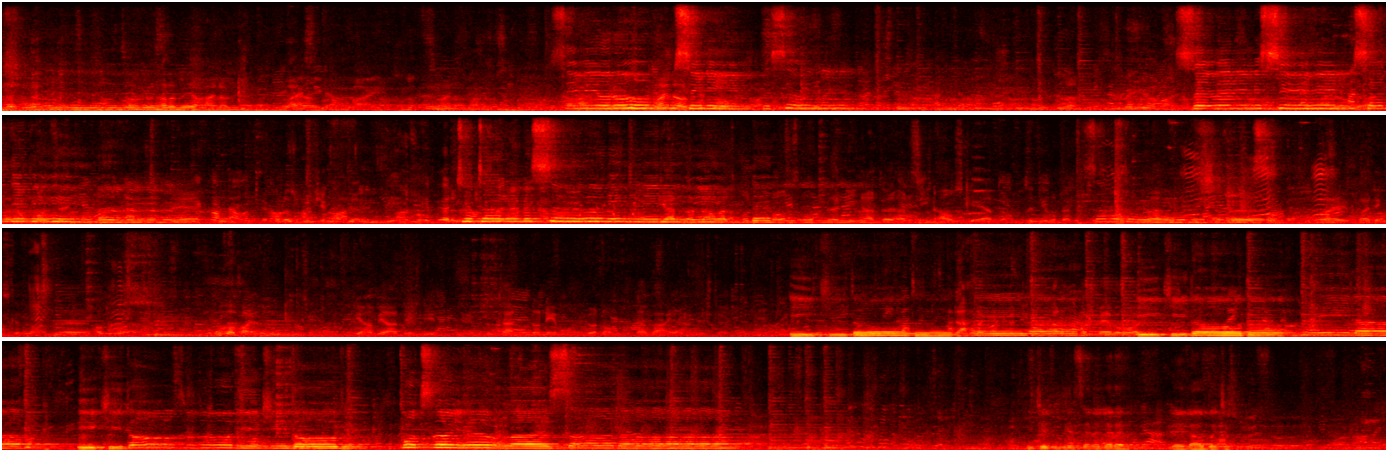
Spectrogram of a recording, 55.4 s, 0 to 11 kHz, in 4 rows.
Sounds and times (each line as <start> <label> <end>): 5.5 Happy Birthday and other Turkish music 17.0
24.4 Happy Birthday and other Turkish music 31.2
36.8 Happy Birthday and other Turkish music 50.4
